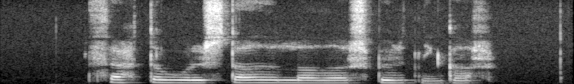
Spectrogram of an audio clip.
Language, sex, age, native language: Icelandic, female, 60-69, Icelandic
